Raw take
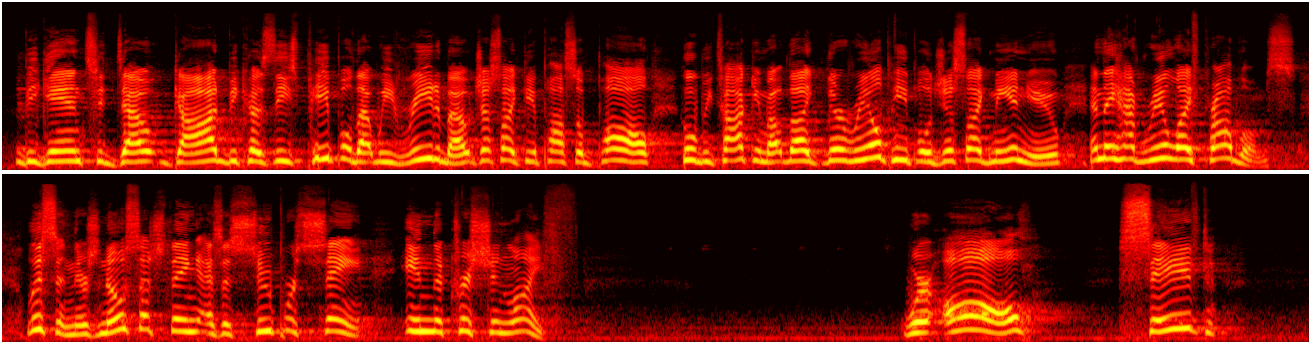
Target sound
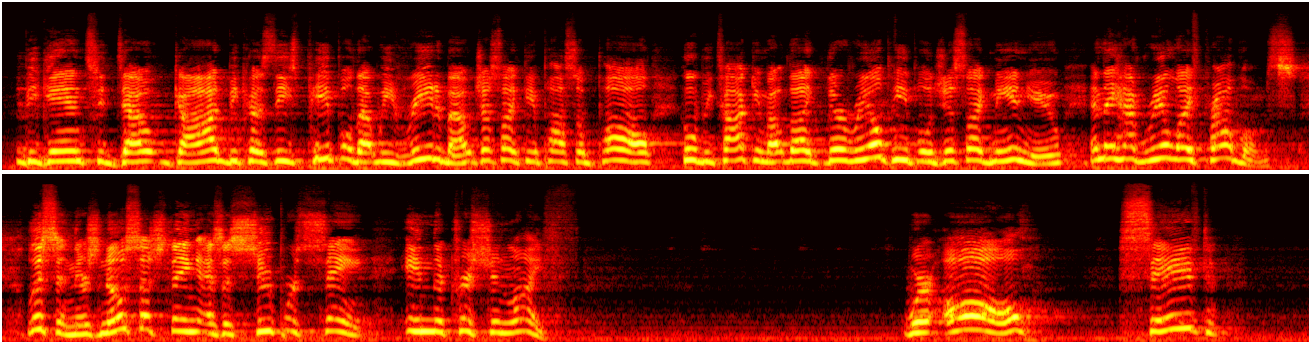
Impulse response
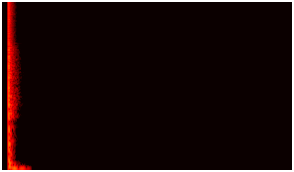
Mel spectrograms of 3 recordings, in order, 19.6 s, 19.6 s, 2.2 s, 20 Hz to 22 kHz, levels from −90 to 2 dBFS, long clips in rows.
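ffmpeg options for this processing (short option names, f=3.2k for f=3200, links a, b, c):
-filter_complex "[0:a]asettb=1/sr,asplit=3[a][b][c];[a]atrim=end=9.574[d];[b]atrim=start=9.57:end=11.82,asetpts=PTS-STARTPTS,afade=t=in:d=0.004:c=qsin,afade=t=out:st=2.246:d=0.004:c=qsin,equalizer=f=4.2k:w=1.4:g=14.5[e];[c]atrim=start=11.816[f];[d][e]acrossfade=d=0.004:c1=hsin:c2=qsin[g];[g][f]acrossfade=d=0.004:c1=qsin:c2=hsin[h];[1:a]atrim=start_sample=2205[i];[h][i]afir=irnorm=-1:irlink=0"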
